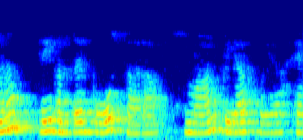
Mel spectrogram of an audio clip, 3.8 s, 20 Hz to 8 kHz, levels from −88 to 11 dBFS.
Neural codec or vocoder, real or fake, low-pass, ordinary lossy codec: none; real; 7.2 kHz; AAC, 16 kbps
